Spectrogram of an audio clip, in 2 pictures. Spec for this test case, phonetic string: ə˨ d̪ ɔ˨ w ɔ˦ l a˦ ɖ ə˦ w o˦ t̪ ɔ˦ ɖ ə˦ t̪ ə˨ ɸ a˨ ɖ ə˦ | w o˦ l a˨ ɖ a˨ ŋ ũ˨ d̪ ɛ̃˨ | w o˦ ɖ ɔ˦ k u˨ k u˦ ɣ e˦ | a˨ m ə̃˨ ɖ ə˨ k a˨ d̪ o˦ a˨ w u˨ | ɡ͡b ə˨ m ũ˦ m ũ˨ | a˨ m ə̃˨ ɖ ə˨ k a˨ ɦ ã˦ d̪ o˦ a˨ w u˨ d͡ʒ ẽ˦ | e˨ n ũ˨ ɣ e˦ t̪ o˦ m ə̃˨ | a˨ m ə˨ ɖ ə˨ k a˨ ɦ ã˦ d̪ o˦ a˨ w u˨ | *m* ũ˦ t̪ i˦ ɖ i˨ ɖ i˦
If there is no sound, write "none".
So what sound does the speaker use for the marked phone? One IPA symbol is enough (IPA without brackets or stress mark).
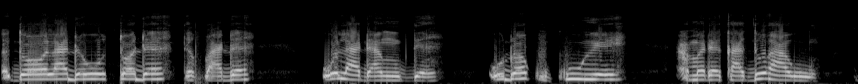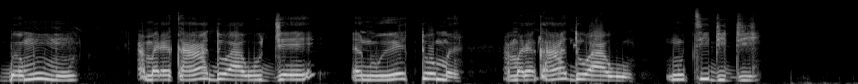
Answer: ŋ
